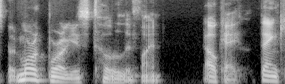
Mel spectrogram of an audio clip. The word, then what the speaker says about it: Mörk Borg: It's you can pronounce it in a lot of different ways. Right. So we've learned the last couple of years. But in Swedish, I think it's intended to sound Mörk Borg.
